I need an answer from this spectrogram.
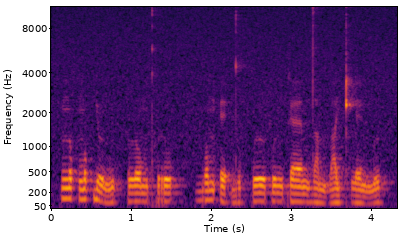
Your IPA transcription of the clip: n o˥˩ k̚ m o˥˩ k̚ j ɯ˩˦ ŋ | l o˧ m kʰ r u˦˥ k̚ | b o˥˩ m ʔ e˨˩ ʔ d u˨˩ k̚ p ɯː˧ f ɯ˧ ŋ k ɛː˧ m d a˨˩ m b a˧ j kʰ l e˨˩ n m ɯ˦˥ k̚

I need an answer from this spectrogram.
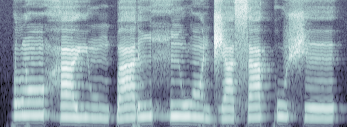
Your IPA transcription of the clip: l ɔ̃˦ h a˧ j ũ˨ ɡ͡b a˨˦ ɾ i˦ h ĩ˦ w ɔ̃˦˨ d͡ʒ a˨ s a˨˦ k u˦˨ ʃ e˧

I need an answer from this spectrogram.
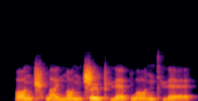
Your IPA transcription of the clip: ɑ˥˨ ŋ ʈ͡ʂʰ w a˩ ɪ̯ n̪ ɑ˨˦ ŋ ʈ͡ʂ ɻ̩˦ pʰ ɥ ɛ˨˦ p w ɑ˨˦ ŋ t̪ʰ ɥ ɛ̰˨˩

